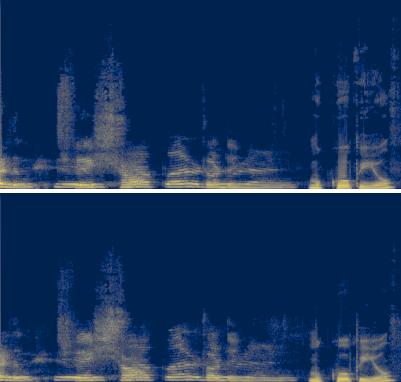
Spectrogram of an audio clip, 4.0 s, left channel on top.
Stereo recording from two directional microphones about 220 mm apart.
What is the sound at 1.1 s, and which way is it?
A child's voice, 30° left (ahead or behind).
